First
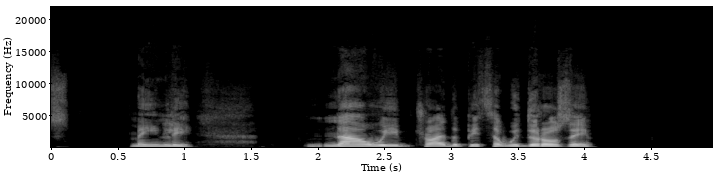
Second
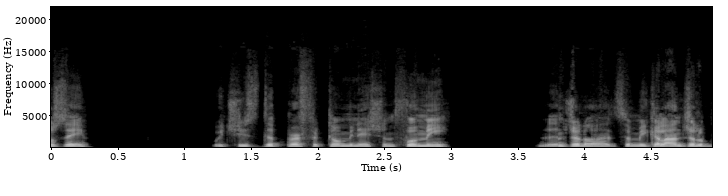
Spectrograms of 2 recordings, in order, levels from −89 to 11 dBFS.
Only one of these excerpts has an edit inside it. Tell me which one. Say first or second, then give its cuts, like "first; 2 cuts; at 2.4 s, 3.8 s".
first; 1 cut; at 2.7 s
